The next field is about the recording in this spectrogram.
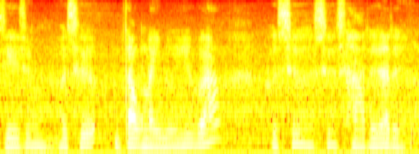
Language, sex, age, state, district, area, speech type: Bodo, female, 45-60, Assam, Chirang, urban, spontaneous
